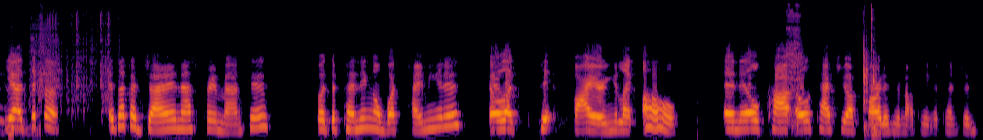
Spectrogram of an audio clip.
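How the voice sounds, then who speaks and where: A woman's voice: fairly high pitch, brisk, slight background noise, rough recording. A woman chatting casually on a voice call, rambling and swearing freely. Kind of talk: casual chat.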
